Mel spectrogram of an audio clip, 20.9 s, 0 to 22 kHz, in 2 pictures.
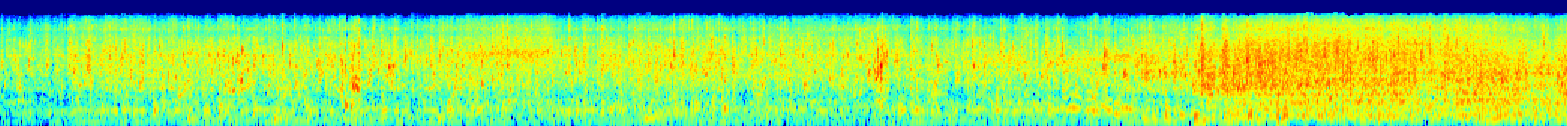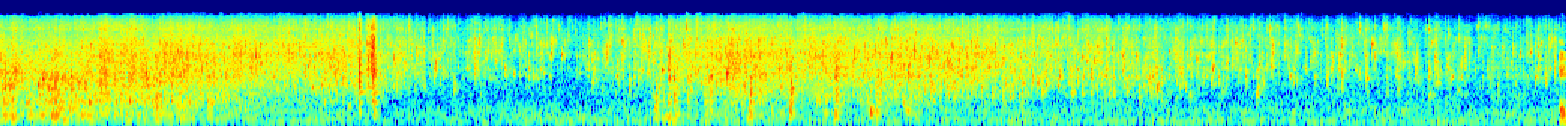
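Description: A 2015 Kohler Wellworth toilet with a Class 5 flush system flushes with a loud rushing swirl of water, then settles into trickling and dripping refill noise, heard up close.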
